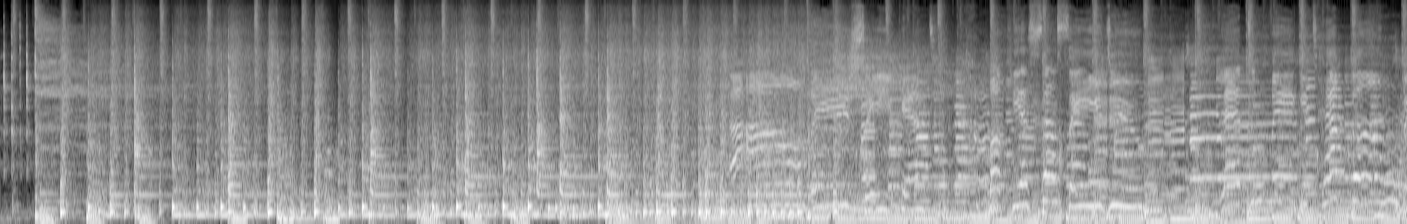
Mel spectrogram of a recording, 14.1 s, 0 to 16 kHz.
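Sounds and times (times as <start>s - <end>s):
drum kit: 0.0s - 14.0s
jazz band playing: 0.0s - 14.0s
woman singing: 7.2s - 14.0s.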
